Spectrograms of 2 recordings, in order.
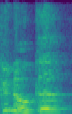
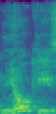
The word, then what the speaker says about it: gnocchi: Which people really have a wonderful time pronouncing, by the way, because it's spelled with a G. So everybody goes gnocca, gnocchia, gnocchi. It's gnocchi. Gnocchi.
